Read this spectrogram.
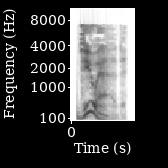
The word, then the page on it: duad: British English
